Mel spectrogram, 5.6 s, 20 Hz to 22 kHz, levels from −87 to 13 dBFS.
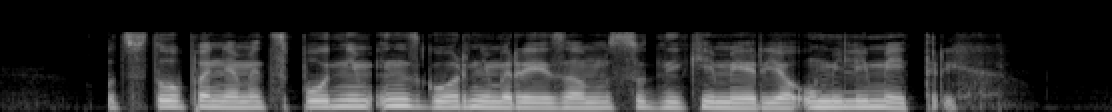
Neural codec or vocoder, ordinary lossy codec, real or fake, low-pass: none; none; real; 7.2 kHz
